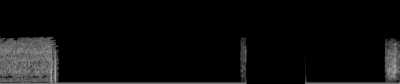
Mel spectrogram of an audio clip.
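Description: Air-band radio static hiss at the tail of a transmission, cutting off about half a second in. Then a quiet gap broken by a short squelch burst and a click, before the next radio voice starts at the very end.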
